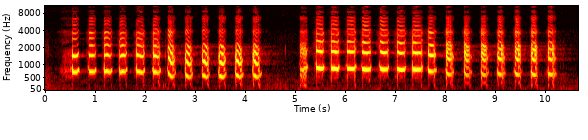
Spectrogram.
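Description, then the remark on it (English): A turkey hen gives a kiki run call: two long bursts of rapid, evenly spaced, nasal calls separated by a short pause, loud, with no one talking. “But I've heard them hens do that kiki run in the spring.”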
